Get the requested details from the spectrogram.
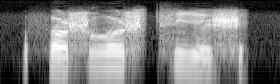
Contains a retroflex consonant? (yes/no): yes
